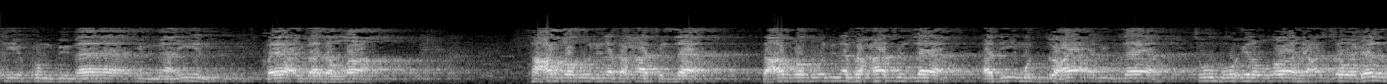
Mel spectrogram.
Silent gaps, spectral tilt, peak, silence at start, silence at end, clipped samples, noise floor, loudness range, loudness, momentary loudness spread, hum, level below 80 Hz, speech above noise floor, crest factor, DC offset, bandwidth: none; -8 dB/octave; 0 dBFS; 0 s; 0 s; under 0.1%; -40 dBFS; 3 LU; -12 LUFS; 12 LU; none; -60 dBFS; 28 dB; 12 dB; under 0.1%; 5.8 kHz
